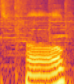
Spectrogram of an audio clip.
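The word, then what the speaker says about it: 福: In Chinese, it's pronounced fu.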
